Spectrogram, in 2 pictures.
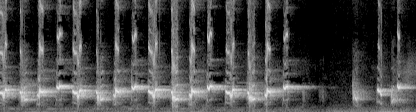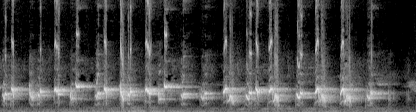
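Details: Sooty-headed bulbul in full fighting song, meant to provoke other bulbuls into answering: bright, chattering phrases of quick slurred notes, rising and falling, in two long bursts separated by a short pause.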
